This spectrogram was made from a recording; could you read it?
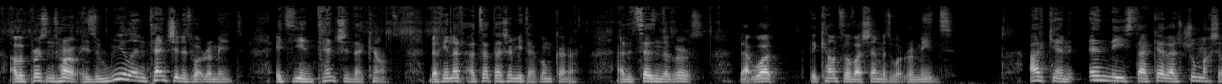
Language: English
